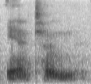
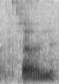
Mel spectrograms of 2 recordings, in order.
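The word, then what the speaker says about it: Anthon: But we did a study jointly analyzing what's been commonly known as the Anton transcript, which, oh, and by the way, it is pronounced with a hard T, the Anton, not Thun.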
